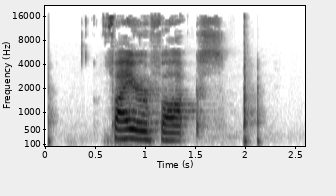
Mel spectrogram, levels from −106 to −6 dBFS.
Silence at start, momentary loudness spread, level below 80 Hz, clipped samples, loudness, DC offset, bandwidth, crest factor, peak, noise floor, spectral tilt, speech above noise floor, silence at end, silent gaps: 0.6 s; 21 LU; -72 dBFS; under 0.1%; -17 LUFS; under 0.1%; 17 kHz; 20 dB; -2 dBFS; -56 dBFS; -2.5 dB/octave; 38 dB; 0.6 s; none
